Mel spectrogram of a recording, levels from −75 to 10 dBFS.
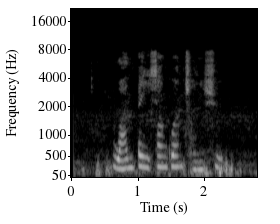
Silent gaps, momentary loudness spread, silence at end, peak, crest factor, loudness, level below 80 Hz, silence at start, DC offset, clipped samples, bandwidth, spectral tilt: none; 15 LU; 0.25 s; -10 dBFS; 16 dB; -25 LUFS; -46 dBFS; 0.05 s; under 0.1%; under 0.1%; 8.2 kHz; -5.5 dB/octave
